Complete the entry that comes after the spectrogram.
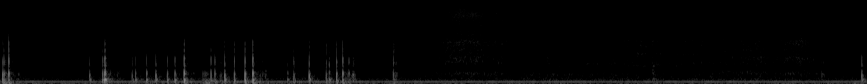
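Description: Long pale acrylic nails tap and scratch the paper dust jacket on the front cover of a closed, thick hardcover book (1Q84 Book 2) lying flat on a fabric surface, with flat palms resting on it at times. A quick, irregular run of sharp, dry taps fills the first four seconds, then gives way to a soft, airy scratching hiss. A steady low hum runs underneath throughout.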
